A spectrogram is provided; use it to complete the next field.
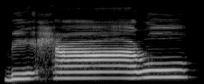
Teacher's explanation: اب اس الف میں مد کا قاعدہ جاری ہوگا، یعنی کہ الف سے پہلے جب زبر آ جائے تو اسے ایک الف کے برابر لمبا کیا جاتا ہے۔ ہاں جی، رو کے اوپر پیش آنے کی وجہ سے رو کو پر پڑھیں گے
